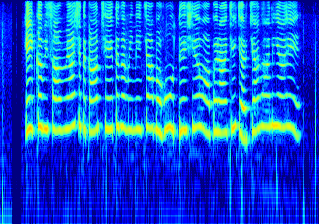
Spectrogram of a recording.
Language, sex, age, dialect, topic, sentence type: Marathi, female, 36-40, Standard Marathi, agriculture, statement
